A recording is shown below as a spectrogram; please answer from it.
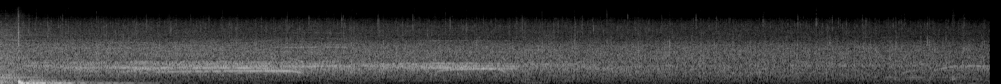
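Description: Concert audience applauding with a few cheers after the song ends, the band's last note dying away in the first second. The applause fades gradually and cuts off just before the end.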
